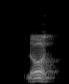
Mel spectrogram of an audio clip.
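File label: "lot", Malay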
